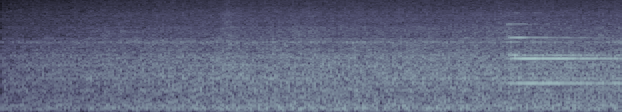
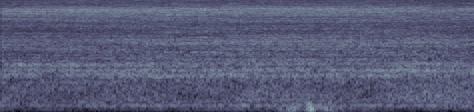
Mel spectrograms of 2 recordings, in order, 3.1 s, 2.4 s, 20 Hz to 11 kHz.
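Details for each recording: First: 1953 GE 80-ton long-frame diesel locomotive, last run 1998 by the Navy, just revived after temporarily twisting the contactor coil wires: steady drone under load, two long horn blasts, pulls smoothly; goes forward and reverse, loads up. Dead spots in air throttle, likely loose wiring. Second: 1953 GE 80-ton long-frame locomotive, last run 1998, building air slowly after starting engine number one: steady high-pitched hiss of escaping air with a brief low thump; an air leak somewhere underneath, not yet found.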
